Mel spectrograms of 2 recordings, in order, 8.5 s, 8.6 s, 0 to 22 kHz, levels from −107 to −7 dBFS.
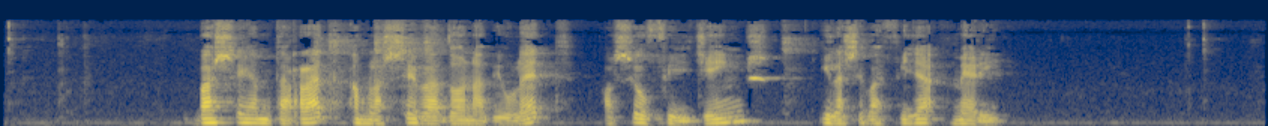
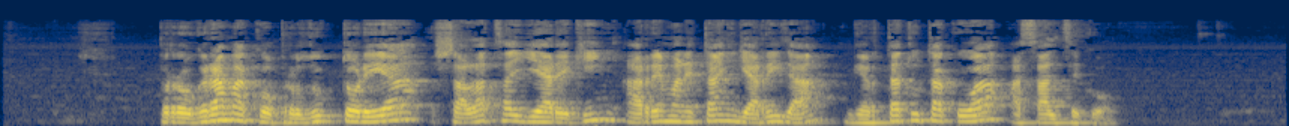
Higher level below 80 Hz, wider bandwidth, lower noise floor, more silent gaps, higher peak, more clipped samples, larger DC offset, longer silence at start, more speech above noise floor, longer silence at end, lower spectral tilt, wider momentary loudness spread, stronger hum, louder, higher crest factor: first, -54 dBFS vs -62 dBFS; about the same, 11.5 kHz vs 11.5 kHz; second, -63 dBFS vs -70 dBFS; neither; about the same, -2 dBFS vs -2 dBFS; neither; neither; second, 0.05 s vs 1.1 s; second, 40 dB vs 48 dB; first, 1.75 s vs 1.15 s; second, -4 dB/octave vs -5.5 dB/octave; about the same, 10 LU vs 9 LU; neither; about the same, -24 LUFS vs -22 LUFS; about the same, 24 dB vs 20 dB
